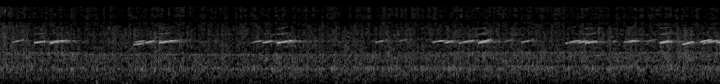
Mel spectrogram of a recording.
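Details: Chorus of spring peepers, small brown tree frogs marked with a brown X, at a night pond in Highlands, North Carolina: loud, high beep-beep peeps, each briefly rising, repeated in rapid overlapping bursts by several callers.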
